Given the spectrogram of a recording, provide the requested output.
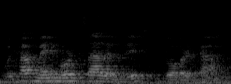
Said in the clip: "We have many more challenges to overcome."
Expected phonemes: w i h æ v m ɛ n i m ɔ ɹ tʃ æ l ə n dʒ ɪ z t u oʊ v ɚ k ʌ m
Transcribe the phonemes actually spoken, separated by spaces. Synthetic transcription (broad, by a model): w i h æ v m ɛ n i m ɔ ɹ s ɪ l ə n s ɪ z t u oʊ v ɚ k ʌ m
